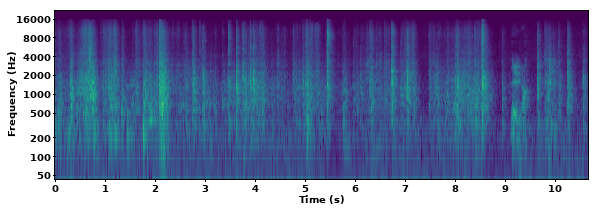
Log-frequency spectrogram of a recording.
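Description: Clear plastic blister tray and cardboard action-figure box being handled, rustling and crinkling in irregular bursts as the tray is slid out and set down.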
